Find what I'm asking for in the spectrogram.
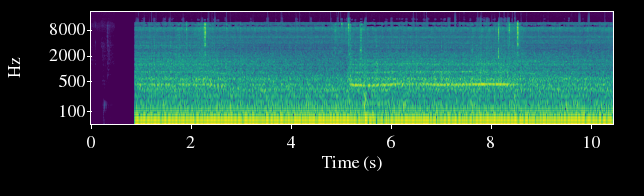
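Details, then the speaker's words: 2003-2004 SVT Cobra T56 after 26-spline input shaft upgrade with shimming; steady idle in neutral with low rattling rumble that disappears with clutch pushed in and returns when released; gear rattle, suspected from input shaft/countershaft, shifting unaffected. "it's really the input shaft with the counter shaft is where this noise would be coming from so it shouldn't affect anything else with shifting"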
